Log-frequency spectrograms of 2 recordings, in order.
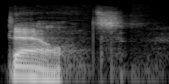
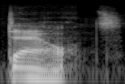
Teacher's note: of the pronunciation of Doubt because it has a silent letter there's a silent B in doubt d o u BT but we don't pronounce it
